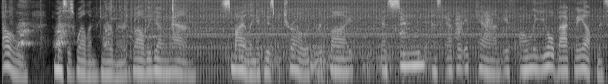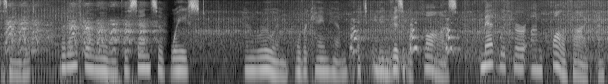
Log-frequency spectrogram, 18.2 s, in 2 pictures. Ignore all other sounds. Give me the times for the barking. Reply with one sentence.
The barking can be heard from 0.2 to 1.7 s, from 6.0 to 7.4 s, from 9.2 to 11.6 s and from 14.3 to 16.1 s.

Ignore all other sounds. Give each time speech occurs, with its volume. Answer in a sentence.
The speech can be heard from 0.0 to 18.2 s, at a steady volume.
